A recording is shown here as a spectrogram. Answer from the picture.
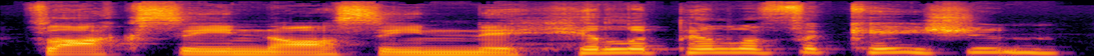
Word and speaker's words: Floccinaucinihilipilification: Floccinaucinihilipilification. It can be pronounced a million ways. There's really no right way to say it. The British pronounce it Floccinaucinihilipilification, but I like the way that I said it.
